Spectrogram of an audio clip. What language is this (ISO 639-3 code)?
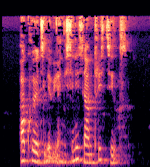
kat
